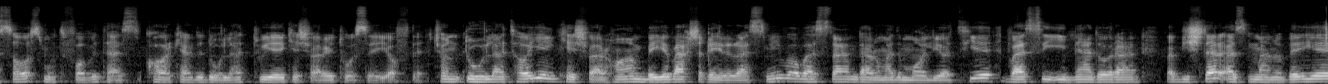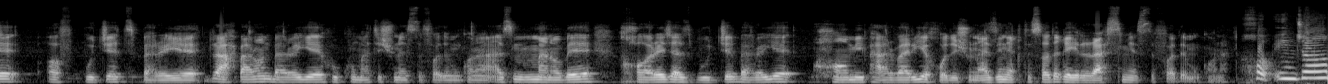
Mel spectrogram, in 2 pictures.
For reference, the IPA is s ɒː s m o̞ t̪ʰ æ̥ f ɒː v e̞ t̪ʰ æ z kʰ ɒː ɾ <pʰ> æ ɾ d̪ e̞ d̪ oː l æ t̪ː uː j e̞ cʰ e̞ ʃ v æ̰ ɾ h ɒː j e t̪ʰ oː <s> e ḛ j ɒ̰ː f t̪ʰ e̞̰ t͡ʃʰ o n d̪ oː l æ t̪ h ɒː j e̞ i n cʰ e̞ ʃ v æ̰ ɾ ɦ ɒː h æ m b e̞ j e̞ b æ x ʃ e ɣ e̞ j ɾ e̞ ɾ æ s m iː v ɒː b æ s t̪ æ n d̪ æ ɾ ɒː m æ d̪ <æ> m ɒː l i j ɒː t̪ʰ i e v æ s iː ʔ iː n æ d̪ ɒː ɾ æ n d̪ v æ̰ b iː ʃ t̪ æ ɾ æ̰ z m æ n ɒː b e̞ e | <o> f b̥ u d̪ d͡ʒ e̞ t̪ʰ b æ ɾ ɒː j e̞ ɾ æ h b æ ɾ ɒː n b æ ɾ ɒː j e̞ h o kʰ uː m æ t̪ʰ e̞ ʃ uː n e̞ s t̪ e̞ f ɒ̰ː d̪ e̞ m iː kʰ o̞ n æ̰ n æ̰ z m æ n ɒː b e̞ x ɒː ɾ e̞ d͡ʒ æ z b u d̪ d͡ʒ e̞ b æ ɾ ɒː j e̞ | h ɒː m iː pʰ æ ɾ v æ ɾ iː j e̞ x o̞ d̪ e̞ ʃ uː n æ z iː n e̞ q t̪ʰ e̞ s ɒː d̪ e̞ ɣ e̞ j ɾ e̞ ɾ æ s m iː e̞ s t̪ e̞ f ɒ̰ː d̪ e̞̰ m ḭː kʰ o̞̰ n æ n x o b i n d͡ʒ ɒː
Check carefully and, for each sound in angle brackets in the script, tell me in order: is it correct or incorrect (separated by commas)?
incorrect, correct, incorrect, incorrect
